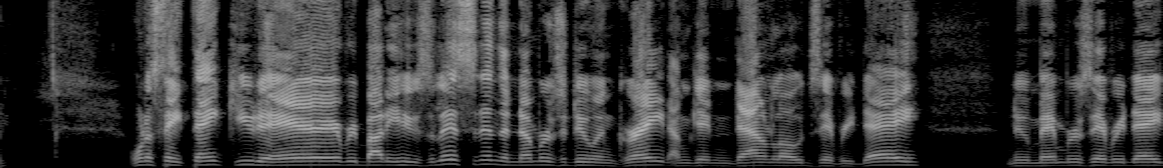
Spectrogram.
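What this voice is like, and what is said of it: Stuffy, congested voice. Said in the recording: “I was feeling under the weather. My allergies are kicking my Rudy poop butt, man. So if I sound a little stuffy this morning”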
